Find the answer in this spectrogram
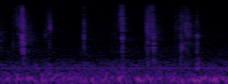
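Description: A tarot deck being shuffled by hand: a run of sharp, irregular little clicks as the cards slip and drop.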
